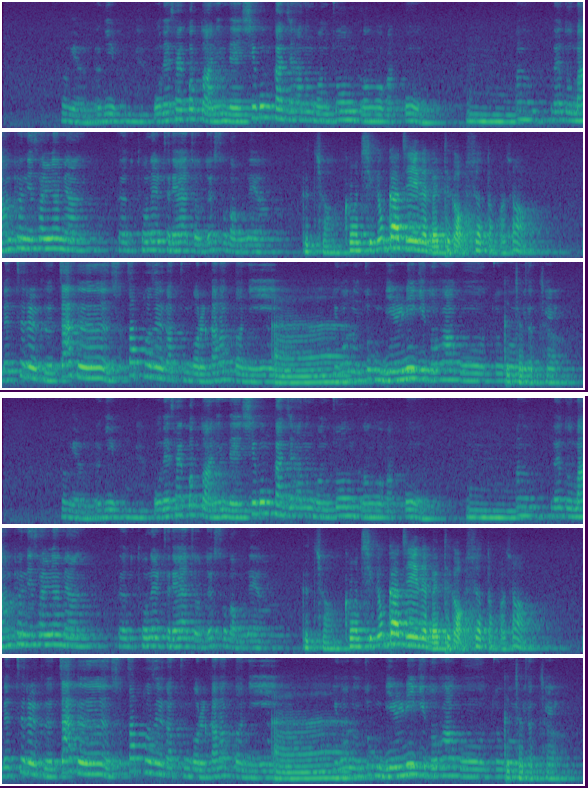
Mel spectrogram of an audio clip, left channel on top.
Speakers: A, on the left (about 75°); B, on the right (about 70°).
A: 그러게요. 여기
B: 음.
A: 오래 살 것도 아닌데 시공까지 하는 건 좀 그런 것 같고,
B: 음,
A: 아유, 그래도 마음 편히 살려면 그래도 돈을 들여야지 어쩔 수가 없네요.
B: 그쵸. 그럼 지금까지는 매트가 없으셨던 거죠?
A: 매트를 그 작은 숫자 퍼즐 같은 거를 깔았더니
B: 아,
A: 이거는 조금 밀리기도 하고 조금
B: 그쵸, 그쵸.
A: 이렇게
